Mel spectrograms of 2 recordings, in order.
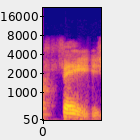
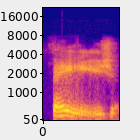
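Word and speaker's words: phage: and we talked about FJ or fase actually it's pronounced fagee are these you know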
